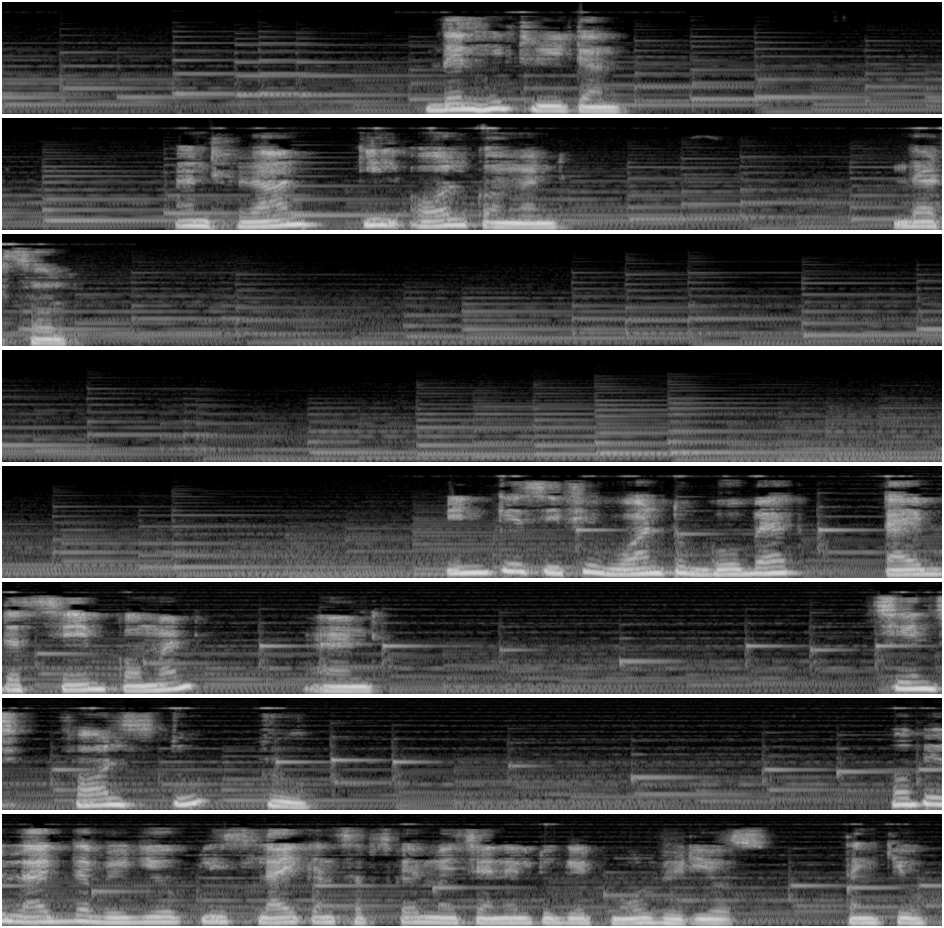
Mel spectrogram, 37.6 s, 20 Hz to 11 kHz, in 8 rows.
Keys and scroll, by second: 4.5 Return, 6.6-9.5 typing, 9.8 Return, 13.1 shift+super+3, 18.0 shift+super+3, 21.1 Up, 21.5 Left, 30.4-33.1 typing, 33.1 Return, 34.6 shift+super+3.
